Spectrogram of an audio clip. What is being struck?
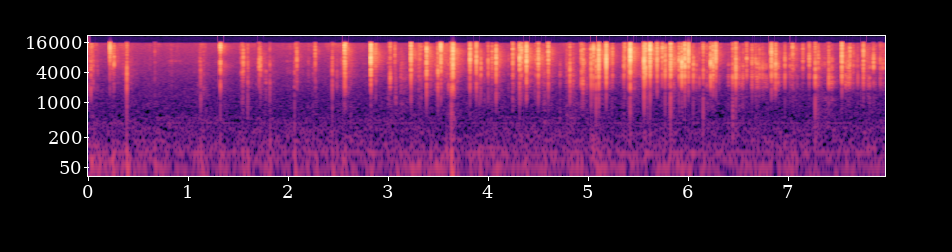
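Soft wax sheet.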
